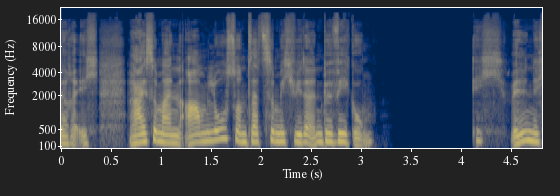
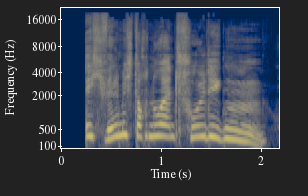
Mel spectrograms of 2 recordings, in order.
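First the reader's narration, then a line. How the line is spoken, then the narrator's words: Calling loudly after. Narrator (German): ruft laut hinterher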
